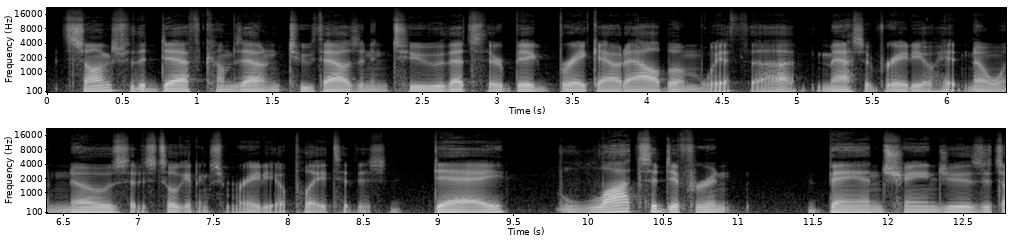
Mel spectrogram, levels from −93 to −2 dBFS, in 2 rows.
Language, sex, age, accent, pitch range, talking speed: English, male, 20-39, American, 80-95 Hz, 175 wpm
